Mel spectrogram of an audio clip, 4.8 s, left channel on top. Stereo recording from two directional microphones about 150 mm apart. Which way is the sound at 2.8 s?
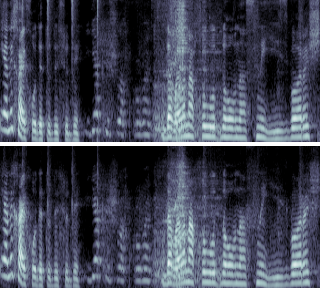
50° left (ahead or behind).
